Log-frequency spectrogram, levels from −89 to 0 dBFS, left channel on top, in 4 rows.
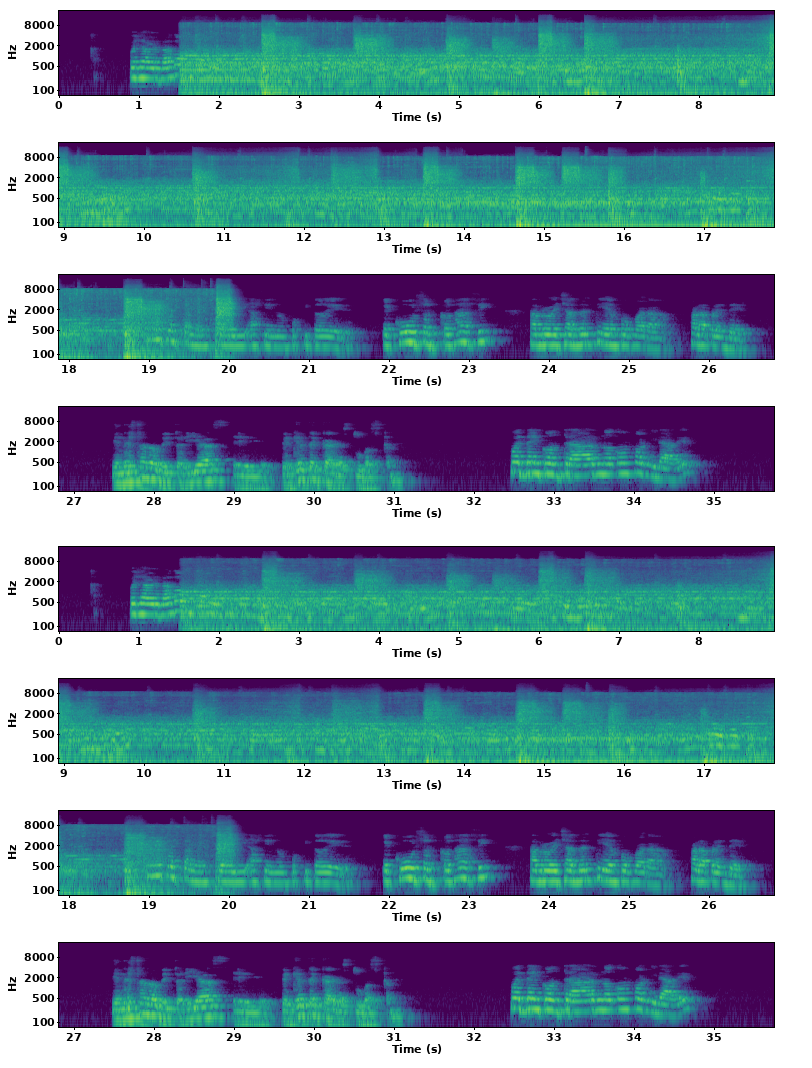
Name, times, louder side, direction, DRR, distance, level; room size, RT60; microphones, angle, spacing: voice 1, 0.9-4.8 5.6-8.0 8.5-9.9 10.7-17.5 18.9-21.5 21.9-23.3 23.8-25.5 25.8-26.4 32.5-34.8, right 2 dB, 5° right, -4 dB, 0.3 m, -31 dB
sound 1, 1.5-20.1, left 3 dB, 85° left, 0.4 m, -24 dB
voice 2, 27.5-31.0, equal, 45° right, -3 dB, 1.0 m, -29 dB
2.5 x 2.3 x 2.8 m, 0.42 s
head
